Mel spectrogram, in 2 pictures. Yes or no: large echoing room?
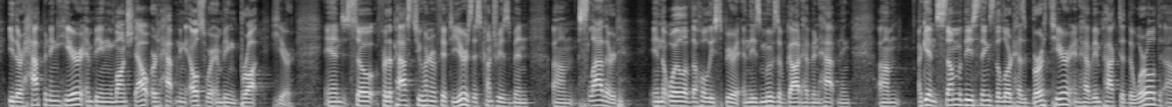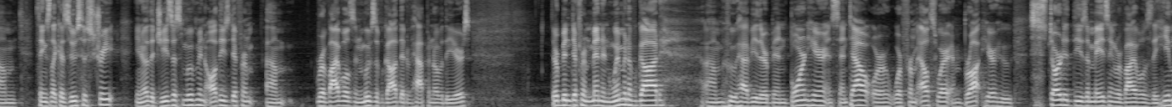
yes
